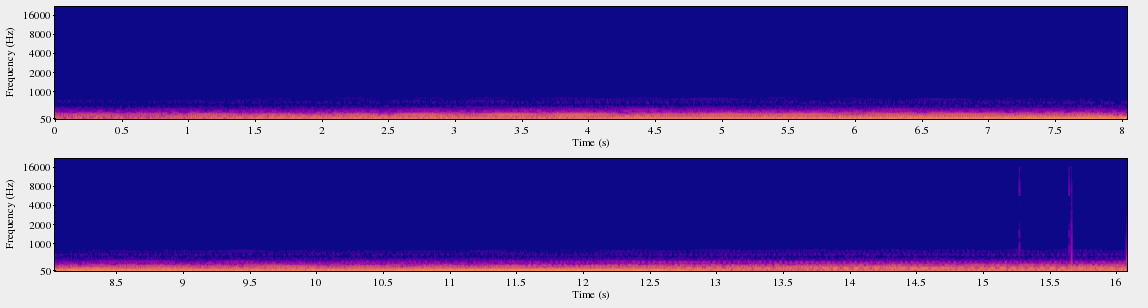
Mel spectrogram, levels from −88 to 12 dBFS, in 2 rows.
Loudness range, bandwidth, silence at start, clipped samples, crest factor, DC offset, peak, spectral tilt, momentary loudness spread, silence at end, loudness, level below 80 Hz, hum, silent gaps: 6 LU; 0.4 kHz; 0 s; under 0.1%; 10 dB; under 0.1%; -14 dBFS; -13 dB/octave; 8 LU; 0 s; -26 LUFS; -24 dBFS; none; none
